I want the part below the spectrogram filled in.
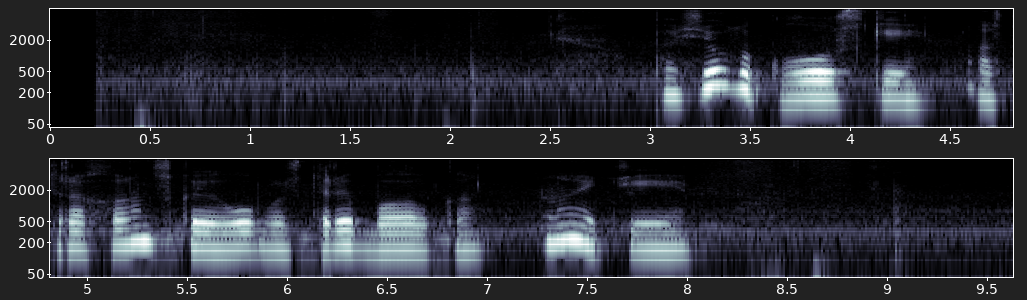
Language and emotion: Russian, sad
